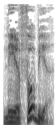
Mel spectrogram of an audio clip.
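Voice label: "neophobia", British English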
